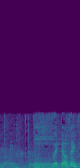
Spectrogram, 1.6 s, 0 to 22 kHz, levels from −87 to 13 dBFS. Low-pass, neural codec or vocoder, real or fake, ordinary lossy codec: 7.2 kHz; none; real; none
